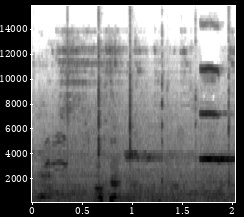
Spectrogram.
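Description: A voice says "okay" over the background noise of a large, busy arena. A thin, steady high-pitched tone comes in near the end.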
